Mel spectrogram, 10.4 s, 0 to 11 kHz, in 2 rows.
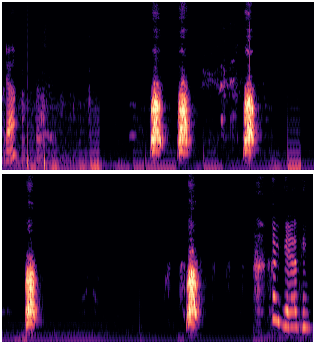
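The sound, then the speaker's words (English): A person barks like a dog, barking back in reply, about 1.5 meters from the microphone: five loud separate woofs spaced irregularly with pauses, with faint background murmuring at the start and a brief higher-pitched voice at the end. “They're trying to make dog voices. Do you want me to bark back?”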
